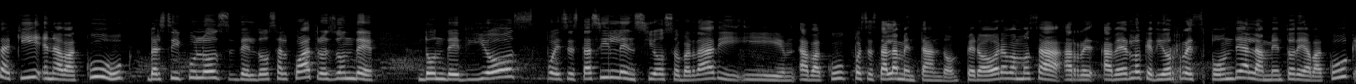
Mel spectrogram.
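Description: A woman's voice: on the high side, moderate pace. A woman preaching a sermon in a conversational way, often checking in with her listeners. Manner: conversational, asks "verdad?" often.

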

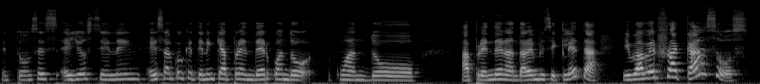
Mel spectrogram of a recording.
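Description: Higher-voiced woman preaching conversationally. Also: moderate pace, a bit bright. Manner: conversational preaching, talks straight to the congregation; repeats phrases for emphasis. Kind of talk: sermon.

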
